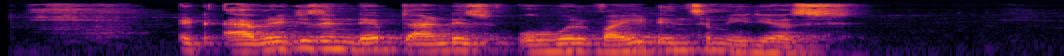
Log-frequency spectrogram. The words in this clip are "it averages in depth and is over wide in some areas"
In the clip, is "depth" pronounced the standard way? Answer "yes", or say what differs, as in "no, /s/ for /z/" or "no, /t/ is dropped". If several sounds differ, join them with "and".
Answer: no, /t/ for /θ/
